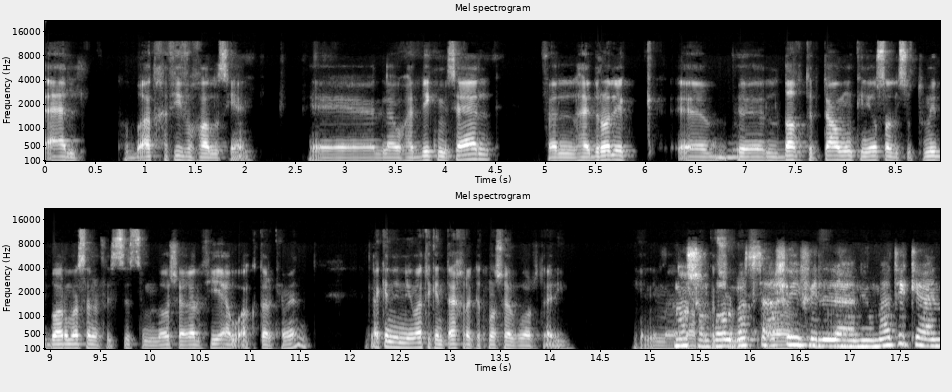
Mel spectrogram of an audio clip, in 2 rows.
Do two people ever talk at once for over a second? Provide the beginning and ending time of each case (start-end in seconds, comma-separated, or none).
15.1-16.6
